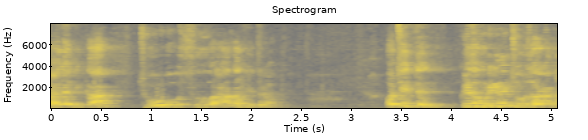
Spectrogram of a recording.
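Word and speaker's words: Joshua: 우리는 인도에서 우리 조슈아를 낳았기 때문에 우리는 평생 외국에서 살겠다.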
